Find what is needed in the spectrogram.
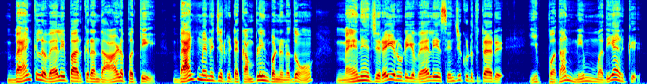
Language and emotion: Tamil, happy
